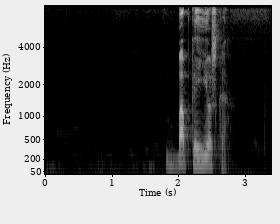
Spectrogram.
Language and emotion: Russian, angry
